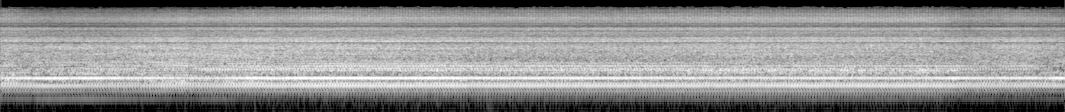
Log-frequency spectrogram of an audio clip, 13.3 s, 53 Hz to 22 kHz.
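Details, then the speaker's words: 1992 Wedgefield Briggs & Stratton Classic walk-behind mower at full throttle, settable rpm lever set to about 3360 rpm maximum: steady, even high buzz at full governed speed with no hunting or misses; normal full-speed run. "all right so i don't know if you saw that but we set the rpms to 3360 on maximum because it's a settable rpm lever"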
